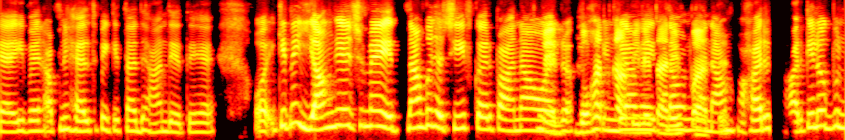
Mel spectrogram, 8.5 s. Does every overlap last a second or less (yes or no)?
no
